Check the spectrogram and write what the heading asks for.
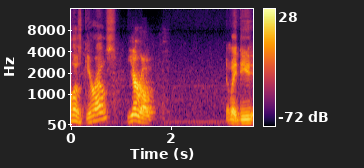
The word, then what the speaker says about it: gyro: euro wait do you is it a hard g or is it something else i call it the g silent i've always called them euros well in kane city we called them heroes because geraldo starts with a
